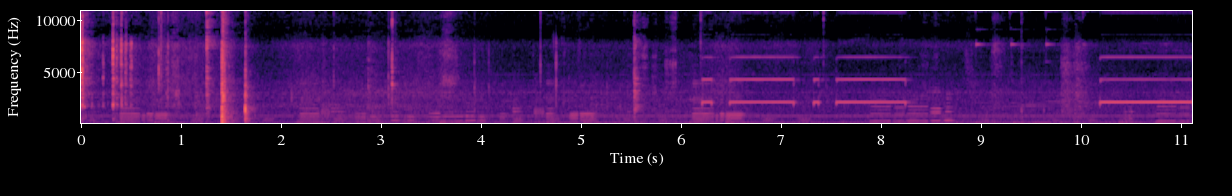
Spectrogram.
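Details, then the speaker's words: JBL Xtreme speaker board with its burnt audio IC removed: the multimeter continuity beep holds steady across the capacitor nearest the IC. A short remains on the board. "masih ternyata Berarti ada teman-teman karena masih short atau klet gitu ya"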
